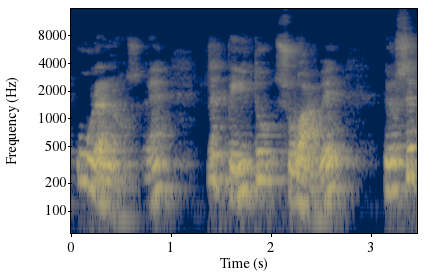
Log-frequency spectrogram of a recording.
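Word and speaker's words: Οὐρανός: ¿Se acuerdan que dijimos que el diptongo Omicron Y se pronuncia U? Entonces, Uranos, que es un diptongo, el espíritu áspero o suave, en este caso es un espíritu suave, no es Juranos, no, es Uranos, un espíritu suave, pero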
